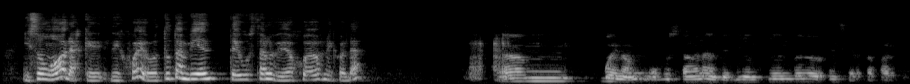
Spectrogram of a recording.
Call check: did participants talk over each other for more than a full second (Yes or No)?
No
